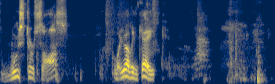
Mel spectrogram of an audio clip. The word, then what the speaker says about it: Worcestershire: cheap kenny says he's pronounced worcester that's worth jesus christ now you got me confused what's this yeah where's the shire oh yeah that's how it's spelled it's not pronounced wooster sauce are you having cake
